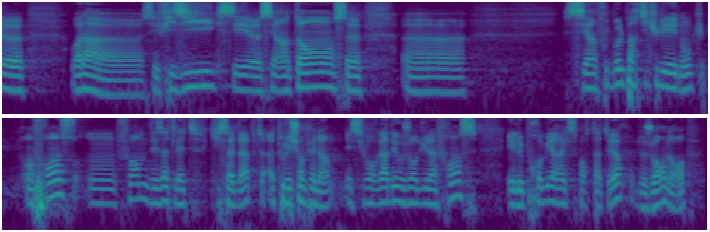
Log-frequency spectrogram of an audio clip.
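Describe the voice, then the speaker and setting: A man of Italian origin speaking as a conference panelist in a university lecture hall, explaining things hesitantly with many pauses and restarts. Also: medium pitch. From Italy. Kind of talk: explanatory talk to an audience.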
